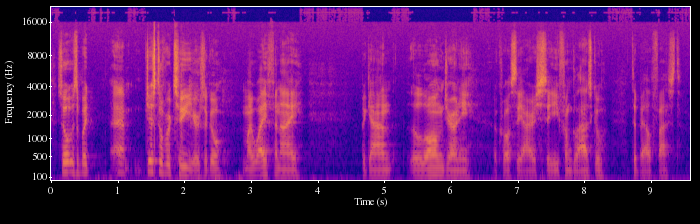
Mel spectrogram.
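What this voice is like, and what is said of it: Northern Irish accent. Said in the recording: “that was, you can tell by the accent, that was something of a homecoming for me”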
